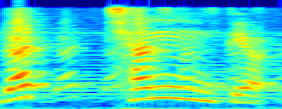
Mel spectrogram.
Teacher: ಗಚ್ಚಂತ್ಯ ಛ ಮಹಾಪ್ರಾಣ ಚೆನ್ನಾಗಿ ಕೇಳಿಸ್ಬೇಕು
